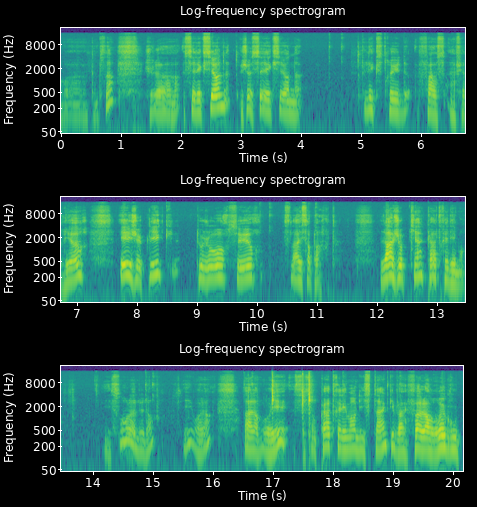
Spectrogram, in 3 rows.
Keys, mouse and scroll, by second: 4.4 ctrl+click, 10.0 click, 10.8 click, 12.3-14.8 scroll down 1, 14.8 click, 15.2-15.8 scroll down 1, 16.5 click, 16.9 space, 17.5 space, 18.1-19.1 drag.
